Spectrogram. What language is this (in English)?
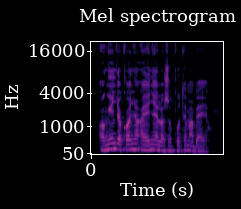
Luo (Kenya and Tanzania)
